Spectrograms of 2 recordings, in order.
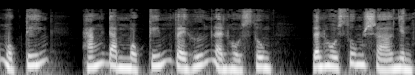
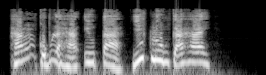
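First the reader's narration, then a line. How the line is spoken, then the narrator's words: Shouting. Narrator (Vietnamese): Tân quốc Lương quát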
